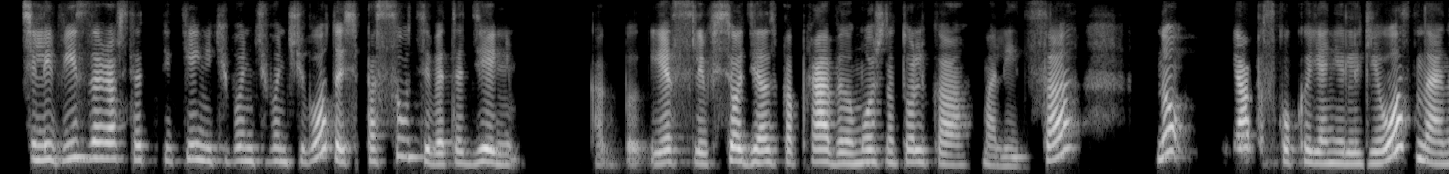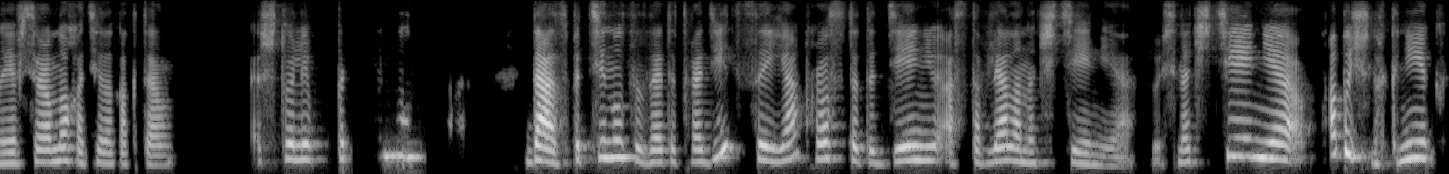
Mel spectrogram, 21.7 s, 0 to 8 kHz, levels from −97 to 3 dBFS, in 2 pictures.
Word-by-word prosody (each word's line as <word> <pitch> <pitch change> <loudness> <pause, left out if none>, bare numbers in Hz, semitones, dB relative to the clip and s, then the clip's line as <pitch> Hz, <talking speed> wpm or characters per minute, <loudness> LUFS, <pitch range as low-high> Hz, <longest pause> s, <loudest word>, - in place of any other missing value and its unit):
телевизоров, 270 +2 +1
соцсетей, 250 -1 -5
ничего-ничего-ничего. 230 - -2
То 480 - +3
есть 455 0 -2
по 225 - -2
сути 295 +4 -4
в - - -9
этот 185 +2 -2
день, 205 +2 +2 0.5
как - - -17
бы 475 -1 -8
если 210 0 -1
всё 225 +4 +3
делать 210 -1 +2
по 205 - -2
правилам, 200 -3 +4
можно 215 -1 -2
только 190 -5 -2
молиться. 150 +7 0 0.7
Ну, 400 +7 +2 0.3
я, 230 - +6
поскоку, 215 -1 -6
я 195 -1 0
не 195 0 -3
религиозная, 195 - +4
но 185 - -5
я 195 - -1
всё 200 +3 -6
равно 220 +3 +1
хотела 200 -3 -6
как-то, 170 -2 -7 0.7
что 265 - -3
ли, 260 0 +2 0.2
подтянуться, 300 +2 -6 0.7
да, 215 -3 +9
с - - -19
подтянуться 290 +2 0
за 210 0 -3
этой 210 +1 -4
традицией, 255 - 0
я 265 +7 -1
просто 275 -3 -2
этот 205 -4 -9
день 245 +4 +3
оставляла 230 0 -2
на 200 -2 -6
чтение, 195 -6 -9
то 235 - -17
есть 235 - -16
на 210 0 -5
чтение 295 +3 +2 0.2
обычных 325 - +1
книг 270 +4 +2
225 Hz, 150 wpm, -23 LUFS, 200-270 Hz, 0.7 s, да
